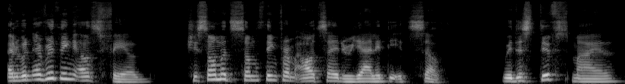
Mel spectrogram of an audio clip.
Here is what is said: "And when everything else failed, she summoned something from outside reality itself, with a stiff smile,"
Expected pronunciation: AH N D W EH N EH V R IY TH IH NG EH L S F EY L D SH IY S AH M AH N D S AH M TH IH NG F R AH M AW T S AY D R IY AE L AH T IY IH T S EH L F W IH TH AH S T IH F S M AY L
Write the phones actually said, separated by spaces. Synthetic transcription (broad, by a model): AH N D W EH N EH V R IY TH IH NG EH L S F EY L D SH IY S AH M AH D S AH M TH IH NG F R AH M AW T S AY D R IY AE L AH T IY IH T S EH L F W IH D AH S T IH F S M AY L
